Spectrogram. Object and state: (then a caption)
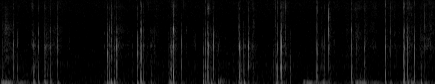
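Tablet in a folio case. Long nails and fingertips tap quickly on the panels of a lavender polyurethane/microfiber iPad folio cover with the tablet inside, held in both hands. The result is clusters of short, dull, low-heavy taps with crisp clicky edges, separated by brief quiet gaps.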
